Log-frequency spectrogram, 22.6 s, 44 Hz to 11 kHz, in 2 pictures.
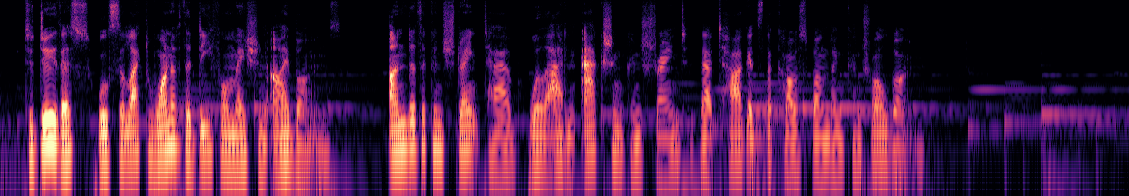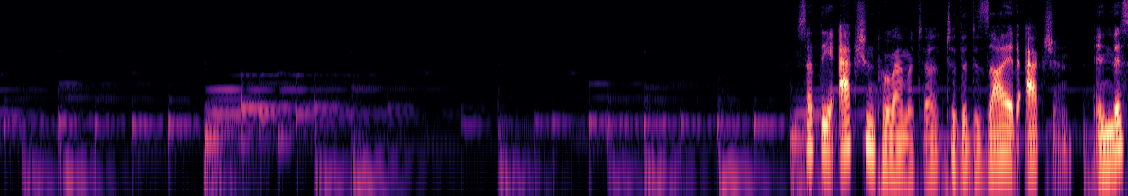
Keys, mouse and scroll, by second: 0.0 click, 2.2-2.6 scroll up 3, 3.4 right click, 4.7 shift+middle click, 4.7 ctrl+scroll down 1, 6.1 click, 9.7-10.9 scroll down 2, 10.9 click, 13.5-14.2 scroll down 1, 14.2 click, 19.4 click.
